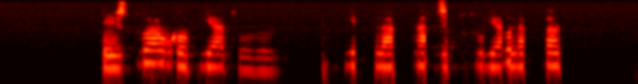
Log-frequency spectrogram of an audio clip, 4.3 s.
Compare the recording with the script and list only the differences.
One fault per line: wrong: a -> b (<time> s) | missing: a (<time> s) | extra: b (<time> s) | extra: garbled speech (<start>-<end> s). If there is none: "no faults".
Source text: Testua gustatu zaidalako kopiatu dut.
missing: gustatu zaidalako (1.0 s)
extra: garbled speech (2.3-3.7 s)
